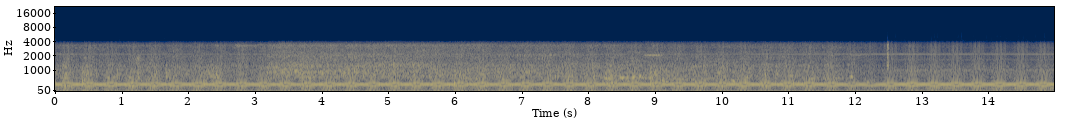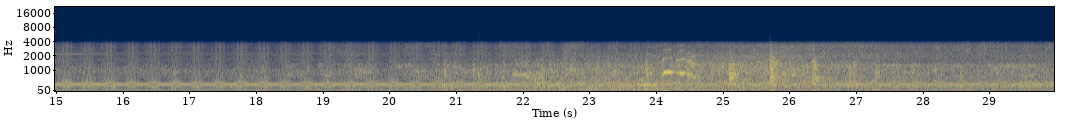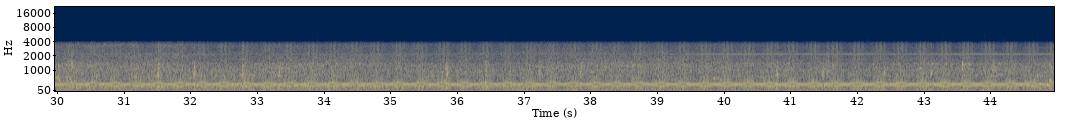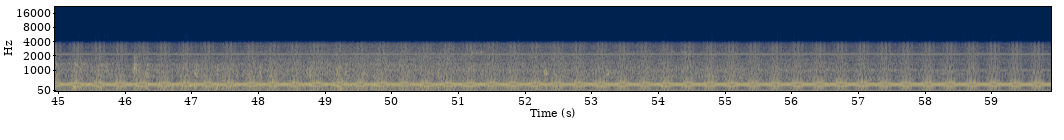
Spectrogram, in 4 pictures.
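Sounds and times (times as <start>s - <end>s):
steady low hum: 0.0s - 59.9s
train wheels clicking and creaking: 20.7s - 33.5s.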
